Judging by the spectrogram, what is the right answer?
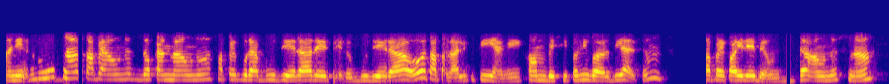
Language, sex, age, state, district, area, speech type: Nepali, female, 45-60, West Bengal, Darjeeling, rural, conversation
